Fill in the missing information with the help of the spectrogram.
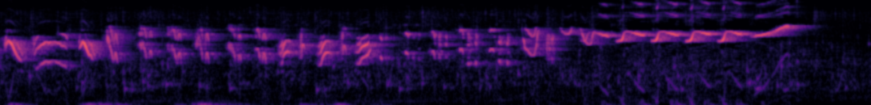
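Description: A Rusty-collared Seedeater sings a fast, high, jumbled warble of sweet chirps, closing with a quick run of rising, slurred whistles; no other sounds.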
